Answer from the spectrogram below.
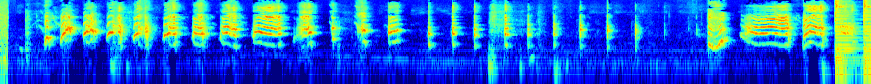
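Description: A rapid, steady series of high, bright chick peeps, loud, followed by a couple of longer wavering cheeps and a short burst of noise at the very end.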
